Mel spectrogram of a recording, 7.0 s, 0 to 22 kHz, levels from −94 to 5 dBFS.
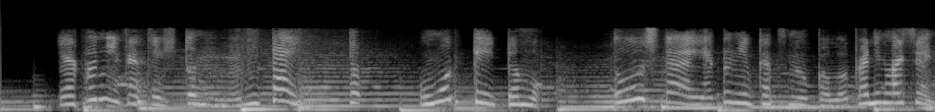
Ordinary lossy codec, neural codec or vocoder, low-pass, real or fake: none; codec, 16 kHz, 1 kbps, X-Codec, HuBERT features, trained on balanced general audio; none; fake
